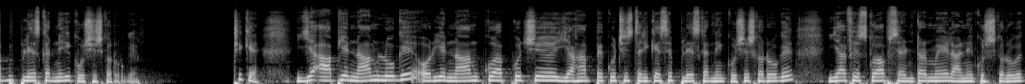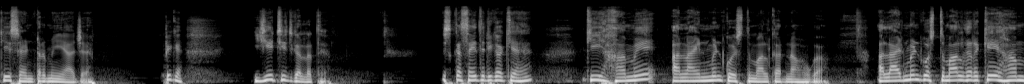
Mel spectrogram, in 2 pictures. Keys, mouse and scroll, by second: 3.0-12.7 drag.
